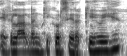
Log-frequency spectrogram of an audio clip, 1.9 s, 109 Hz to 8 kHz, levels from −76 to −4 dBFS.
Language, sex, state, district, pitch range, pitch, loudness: Hindi, male, Uttar Pradesh, Lucknow, 150-160 Hz, 150 Hz, -14 LUFS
